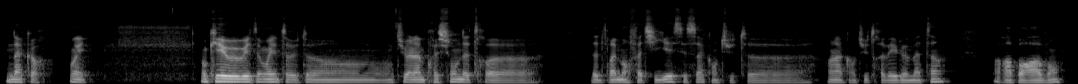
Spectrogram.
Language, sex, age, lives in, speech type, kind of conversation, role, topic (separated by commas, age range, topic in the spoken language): French, male, 35-39, France, conversation, advice, advisor, Comment puis-je améliorer ma routine de sommeil pour me réveiller plus énergique chaque matin ?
